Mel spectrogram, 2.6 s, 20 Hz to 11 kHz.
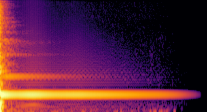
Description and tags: Percasserole rez B 1
household, percussion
